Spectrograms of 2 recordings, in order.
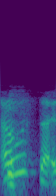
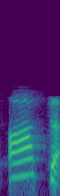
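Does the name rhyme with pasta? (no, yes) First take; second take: no; yes. First: The vowel does not rhyme with pasta. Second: The vowel rhymes with pasta. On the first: The speaker calls it wrong. "it's not Osta" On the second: The speaker calls it right. "Osta like pasta"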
